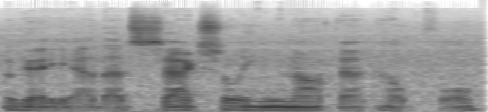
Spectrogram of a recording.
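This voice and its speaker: A man's voice: fairly low pitch, very animated, normal speed, vocal fry, background noise. A man casually chatting on a livestream while drawing, reading chat aloud, rambling and laughing often. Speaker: artist streaming while drawing.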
